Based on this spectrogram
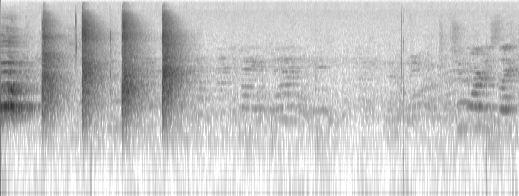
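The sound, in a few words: baseball crowd clapping to rally for a player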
